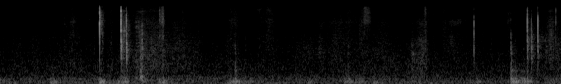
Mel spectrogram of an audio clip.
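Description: A pile of pink kinetic sand is squeezed and pulled apart with long-nailed hands, and the sand crumbles down in clumps. Quiet, bright, crisp clicks and crackles come in short bursts over a faint soft hiss, with sharper clusters near the start and again near the end.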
